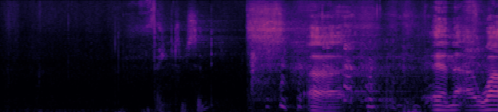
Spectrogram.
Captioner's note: light laughter from panelists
